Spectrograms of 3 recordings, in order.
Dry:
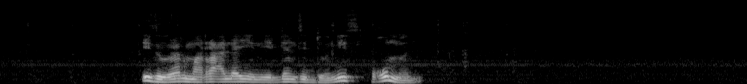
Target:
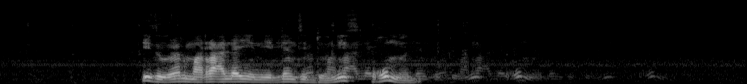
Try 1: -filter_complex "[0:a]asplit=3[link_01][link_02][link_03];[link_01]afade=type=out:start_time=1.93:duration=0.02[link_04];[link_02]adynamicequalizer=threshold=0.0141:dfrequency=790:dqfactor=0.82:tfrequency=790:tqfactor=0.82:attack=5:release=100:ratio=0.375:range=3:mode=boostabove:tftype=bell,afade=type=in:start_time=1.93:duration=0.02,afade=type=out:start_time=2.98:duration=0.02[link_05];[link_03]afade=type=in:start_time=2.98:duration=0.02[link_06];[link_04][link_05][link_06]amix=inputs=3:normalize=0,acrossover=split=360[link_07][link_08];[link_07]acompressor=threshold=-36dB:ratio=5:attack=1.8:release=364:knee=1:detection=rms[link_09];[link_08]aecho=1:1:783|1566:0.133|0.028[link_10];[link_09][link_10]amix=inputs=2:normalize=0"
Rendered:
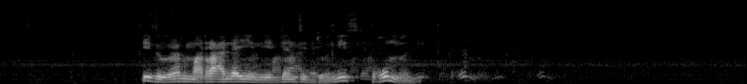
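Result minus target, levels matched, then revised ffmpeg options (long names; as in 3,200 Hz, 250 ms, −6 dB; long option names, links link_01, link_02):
echo 548 ms early
-filter_complex "[0:a]asplit=3[link_01][link_02][link_03];[link_01]afade=type=out:start_time=1.93:duration=0.02[link_04];[link_02]adynamicequalizer=threshold=0.0141:dfrequency=790:dqfactor=0.82:tfrequency=790:tqfactor=0.82:attack=5:release=100:ratio=0.375:range=3:mode=boostabove:tftype=bell,afade=type=in:start_time=1.93:duration=0.02,afade=type=out:start_time=2.98:duration=0.02[link_05];[link_03]afade=type=in:start_time=2.98:duration=0.02[link_06];[link_04][link_05][link_06]amix=inputs=3:normalize=0,acrossover=split=360[link_07][link_08];[link_07]acompressor=threshold=-36dB:ratio=5:attack=1.8:release=364:knee=1:detection=rms[link_09];[link_08]aecho=1:1:1331|2662:0.133|0.028[link_10];[link_09][link_10]amix=inputs=2:normalize=0"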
